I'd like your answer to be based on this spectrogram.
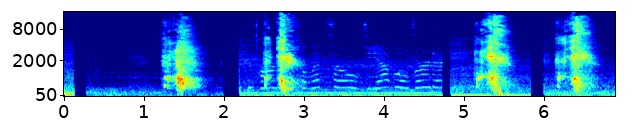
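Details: Four sharp, forceful sneezes in a row, with a faint hum of background music between them; repeated sneezing.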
